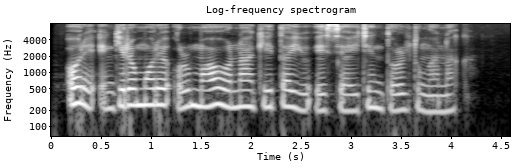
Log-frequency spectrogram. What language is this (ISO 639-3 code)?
mas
